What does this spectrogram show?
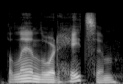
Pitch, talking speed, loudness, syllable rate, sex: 125 Hz, 195 wpm, -17 LUFS, 5.6 syllables/s, female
